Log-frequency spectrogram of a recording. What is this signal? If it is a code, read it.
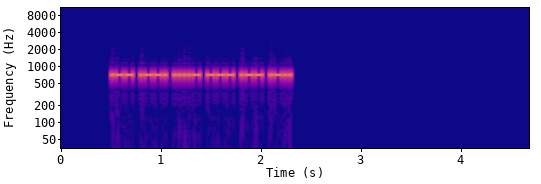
Morse code, heard as a keyed tone, about 51 wpm, 700 Hz. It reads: WP4OWL
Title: USA Call Signs - 6 Characters - Repeated 2x - 50wpm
